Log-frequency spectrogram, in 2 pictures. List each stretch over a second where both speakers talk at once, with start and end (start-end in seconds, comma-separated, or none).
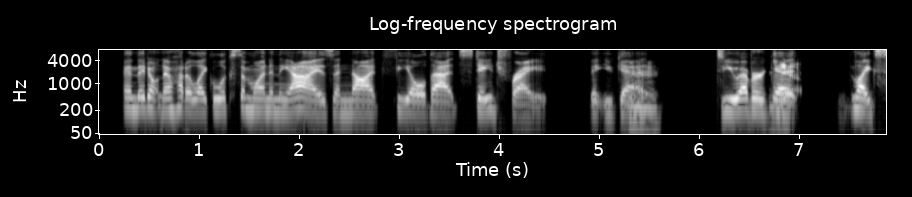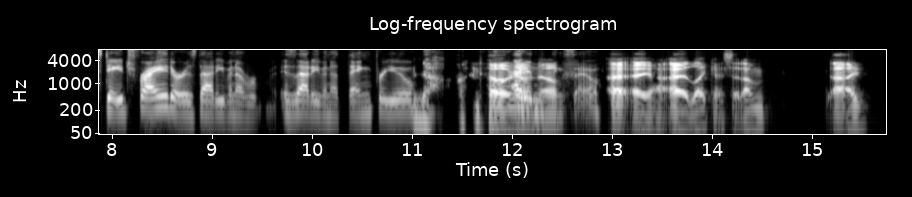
none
